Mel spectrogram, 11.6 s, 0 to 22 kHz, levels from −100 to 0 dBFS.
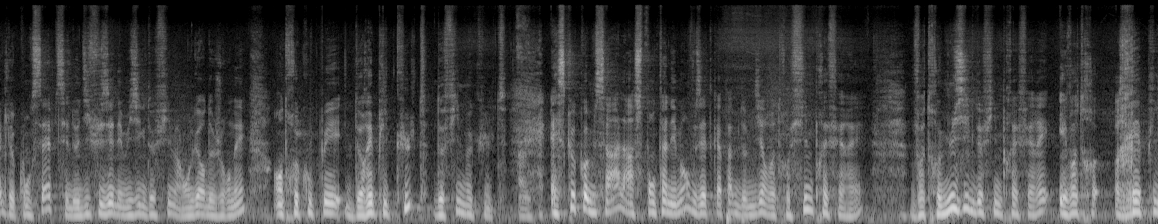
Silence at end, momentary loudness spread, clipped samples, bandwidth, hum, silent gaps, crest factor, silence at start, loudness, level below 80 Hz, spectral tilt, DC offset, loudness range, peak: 0 s; 9 LU; under 0.1%; over 20 kHz; none; none; 18 dB; 0 s; -28 LUFS; -50 dBFS; -6.5 dB/octave; under 0.1%; 1 LU; -10 dBFS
